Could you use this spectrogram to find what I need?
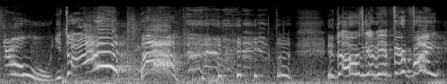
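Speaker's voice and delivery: half gloat, half scream as he gets hit; screaming taunt. Real, not acted. Gamer taunting the boss while getting hit, in a high frantic scream.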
